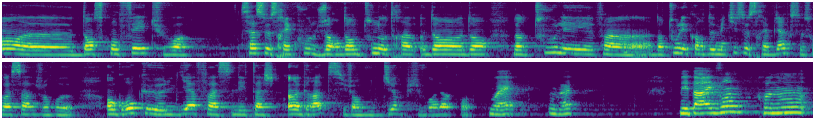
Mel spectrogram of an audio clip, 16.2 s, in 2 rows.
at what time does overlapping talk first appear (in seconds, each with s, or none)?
none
